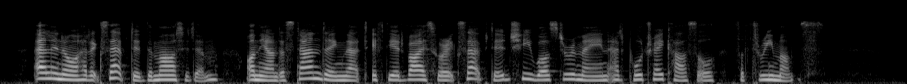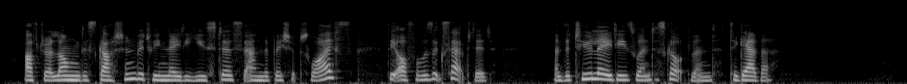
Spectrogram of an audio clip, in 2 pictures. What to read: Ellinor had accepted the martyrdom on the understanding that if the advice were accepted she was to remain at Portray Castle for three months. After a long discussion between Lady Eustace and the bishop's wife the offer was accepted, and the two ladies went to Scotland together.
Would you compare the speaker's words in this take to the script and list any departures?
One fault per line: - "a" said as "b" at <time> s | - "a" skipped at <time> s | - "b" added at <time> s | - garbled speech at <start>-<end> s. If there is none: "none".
none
